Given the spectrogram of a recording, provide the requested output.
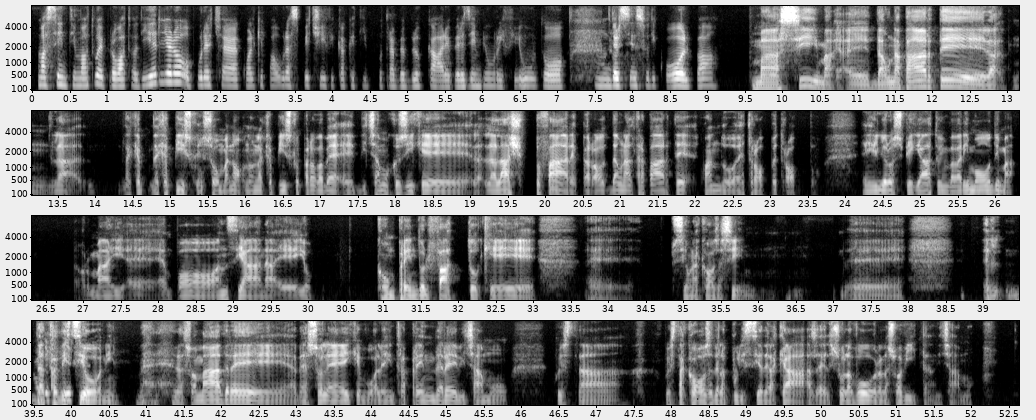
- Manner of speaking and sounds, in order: static; distorted speech; chuckle; other background noise; tapping
- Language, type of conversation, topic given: Italian, advice, Come descriveresti la tua paura di prendere decisioni per timore delle reazioni emotive altrui?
